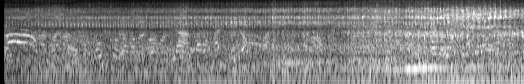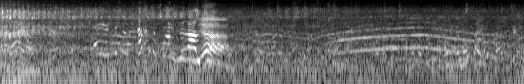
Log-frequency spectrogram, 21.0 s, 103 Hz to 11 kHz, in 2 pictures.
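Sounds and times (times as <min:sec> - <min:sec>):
fire engine driving past: 0:00.1 - 0:20.9.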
